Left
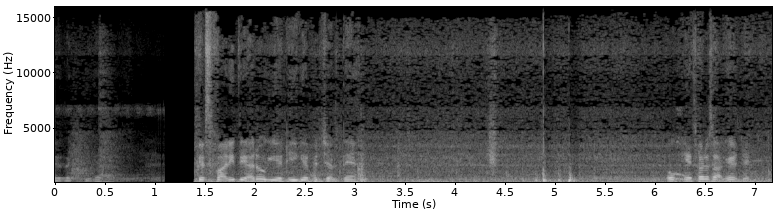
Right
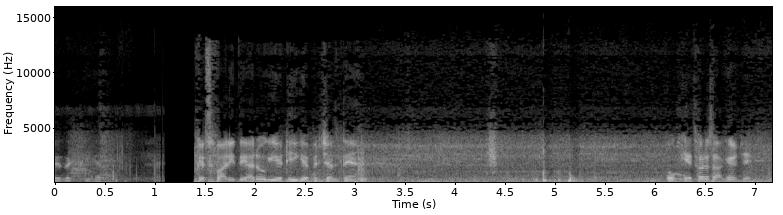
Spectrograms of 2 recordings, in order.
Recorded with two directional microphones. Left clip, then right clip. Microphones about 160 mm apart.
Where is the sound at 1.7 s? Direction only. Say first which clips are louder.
Even; 20° left (ahead or behind).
